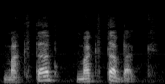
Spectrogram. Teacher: The accent will move one down when you add on that extra syllable.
